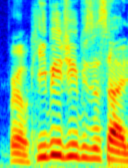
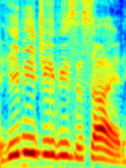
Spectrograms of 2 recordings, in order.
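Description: First: Said in the usual way. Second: "heebie-jeebies aside" said again, higher and louder; louder repeat. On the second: Shown as a demonstration. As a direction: push the repeat up, insisting.

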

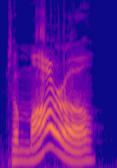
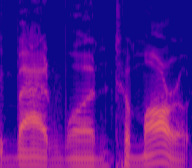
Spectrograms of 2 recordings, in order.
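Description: First: Surprised. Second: Said in the usual way. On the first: Real, not acted. Echo of tomorrow, louder.

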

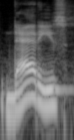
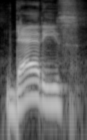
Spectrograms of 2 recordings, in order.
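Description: The two takes are said the same way.

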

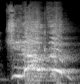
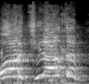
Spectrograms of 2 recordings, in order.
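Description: First: Very high, loud squeal of victory; shrieking with joy. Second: Higher, loud triumphant cry; excited shout. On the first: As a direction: squeal it at the top of the voice. Got a kill, repeats. (sevinçten tiz bir çığlık) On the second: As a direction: shout it like a big win. Got a kill. (heyecanlı zafer çığlığı) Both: Real, not acted.

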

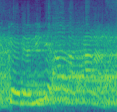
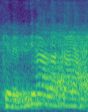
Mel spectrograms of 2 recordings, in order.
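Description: First: Higher, pushier repeat of the demand; insistent demand. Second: Said in the usual way. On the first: Acted. Girlfriend demanding her boyfriend look at her, insistent. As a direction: insist harder the second time.

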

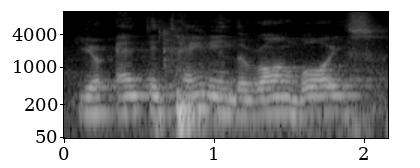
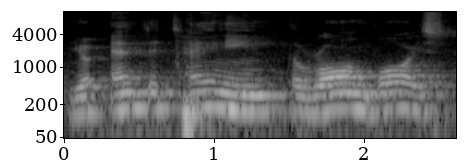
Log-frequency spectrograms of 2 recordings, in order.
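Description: First: Said in the usual way. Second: Wrong leaned on, the phrase slowed right down; slowed repeat with wrong stressed. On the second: Shown as a demonstration. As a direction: hammer the word wrong home slowly.

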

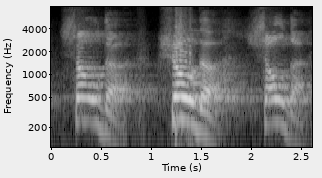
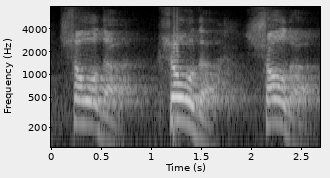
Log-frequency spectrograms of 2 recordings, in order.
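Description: Both takes have the same delivery.

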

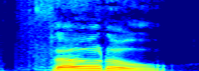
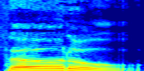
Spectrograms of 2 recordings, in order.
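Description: First: Slow careful English "thorough", stress on the first syllable; louder teacher model of "thorough"; model pronunciation. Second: Second model of "thorough" for students to copy; careful English "thorough"; model pronunciation. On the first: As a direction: say "thorough" clearly for learners. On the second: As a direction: repeat "thorough" slowly, first syllable stressed, silent gh. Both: Shown as a demonstration. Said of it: "thorough라고 발음하시면 되겠고요".

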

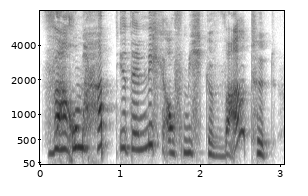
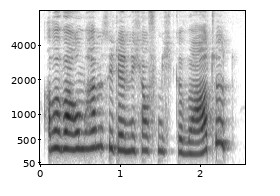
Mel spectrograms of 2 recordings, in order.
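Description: First: Higher, louder breathless question; panting. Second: Higher, fast, let-down question; disappointed. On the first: Pinocchio arrives running and asks fox and cat, panting. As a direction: gasp it out after running. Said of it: "keuchte Pinocchio". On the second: Pinocchio asks innkeeper why friends left, disappointed. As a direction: ask it hurt and let down, voice jumping up. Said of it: "fragte Pinocchio enttäuscht". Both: Acted.

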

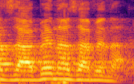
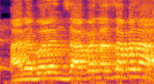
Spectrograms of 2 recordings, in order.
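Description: First: Said in the usual way. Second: Fast, high, loud question; insistent demand. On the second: Real, not acted. Preacher pressing the crowd to answer him, loud insistent demand. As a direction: fire it at the crowd to force an answer.

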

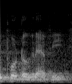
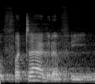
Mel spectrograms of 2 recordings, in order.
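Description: First: फोटोग्राफी as "PHO-to-gra-fee", lower; wrong photography. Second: फोटोग्राफी as "fuh-TAA-gruh-fee", lower; weak first vowel, stressed TAA in फोटोग्राफी; correct photography. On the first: Teacher dismisses the wrong form, फोटोग्राफी as "PHO-to-gra-fee". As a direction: keep both full o sounds in फोटोग्राफी. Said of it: "ना कि फोटोग्राफी". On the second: Teacher sums up for pupils, फोटोग्राफी as "fuh-TAA-gruh-fee". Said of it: "ना कि". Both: Shown as a demonstration.

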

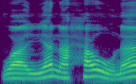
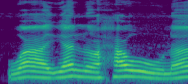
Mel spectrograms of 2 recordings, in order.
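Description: First: ওয়া ইয়ানহাউনা read slowly; slow even reading of ইয়ানহাউনা; tajweed ইয়ানহাউনা; recitation after spelling. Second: ওয়া ইয়ানহাউনা drawn out; slow chanted ইয়ানহাউনা; slow recitation. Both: Shown as a demonstration. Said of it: "reading পড়বেন".

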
